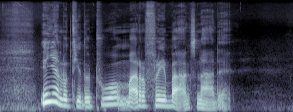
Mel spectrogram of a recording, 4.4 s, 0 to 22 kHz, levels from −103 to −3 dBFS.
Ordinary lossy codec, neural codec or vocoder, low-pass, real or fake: none; none; none; real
